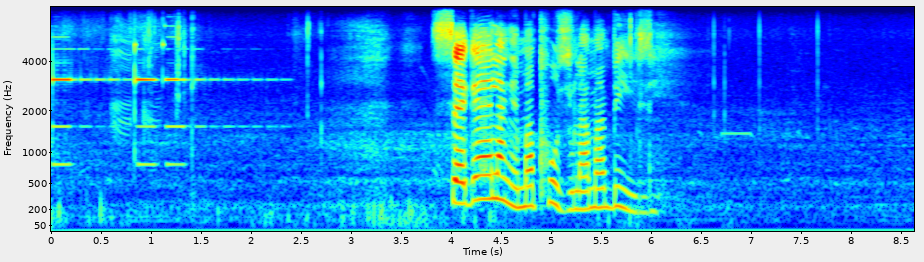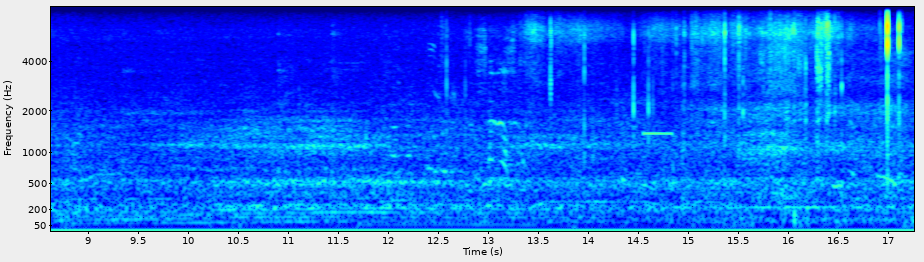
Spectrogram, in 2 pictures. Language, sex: Swati, female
